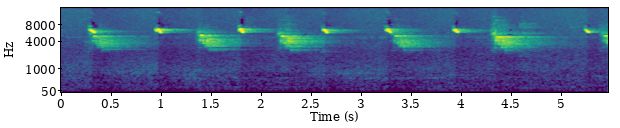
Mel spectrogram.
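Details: Black redstart chicks in a nest in Portugal, now with open eyes and growing adult feathers, give regular sharp high notes each trailed by a hissing, falling begging rush, about every 0.6 seconds.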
